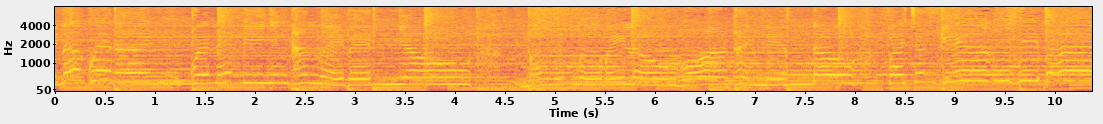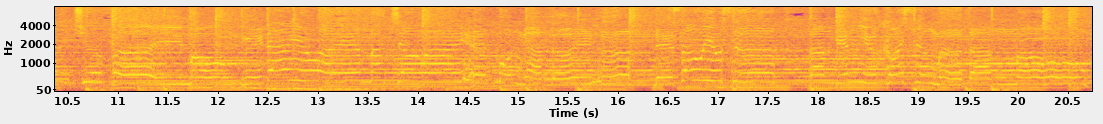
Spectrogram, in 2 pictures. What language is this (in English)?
Vietnamese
